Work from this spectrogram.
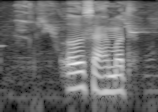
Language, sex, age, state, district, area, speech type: Dogri, male, 18-30, Jammu and Kashmir, Kathua, rural, read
